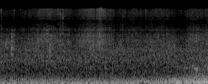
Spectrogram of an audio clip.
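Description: Wind on the microphone: a steady rushing noise with a gusty low rumble.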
